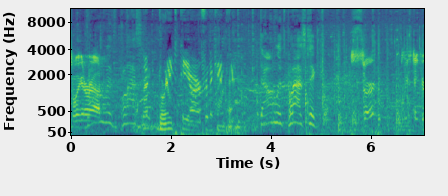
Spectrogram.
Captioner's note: another character enters, yelling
